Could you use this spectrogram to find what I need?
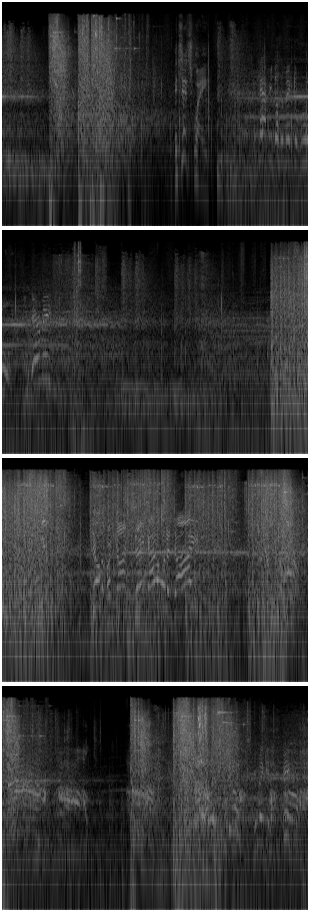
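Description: Gunshots crack out in bursts.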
